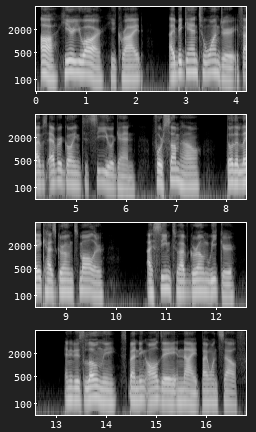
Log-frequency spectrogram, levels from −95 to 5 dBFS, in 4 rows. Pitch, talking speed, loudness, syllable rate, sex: 125 Hz, 155 wpm, -21 LUFS, 4.3 syllables/s, male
